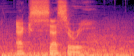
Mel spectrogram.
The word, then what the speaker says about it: accessory: I believe are difficult for non-native speakers to pronounce word number one accessory accessory a c c e s s o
